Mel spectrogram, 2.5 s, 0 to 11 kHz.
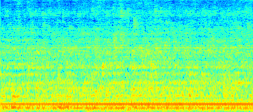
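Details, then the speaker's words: Samsung washer with 5E no-drain code, on spin-only drain cycle: steady, even pump hum with clear low tone and water noise, no rattle; healthy drain pump. "oh that thing sounds good there's no rattle to that at all"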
